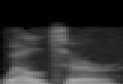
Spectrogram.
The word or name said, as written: welter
